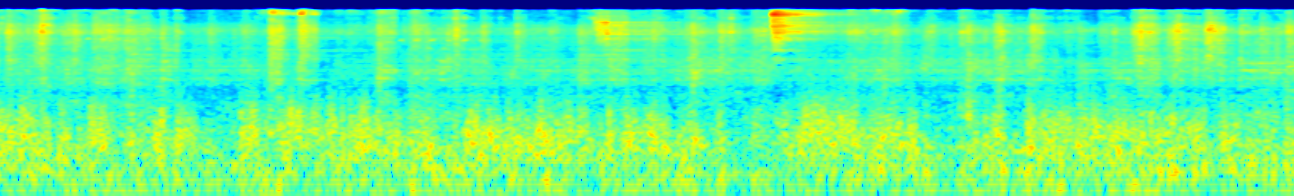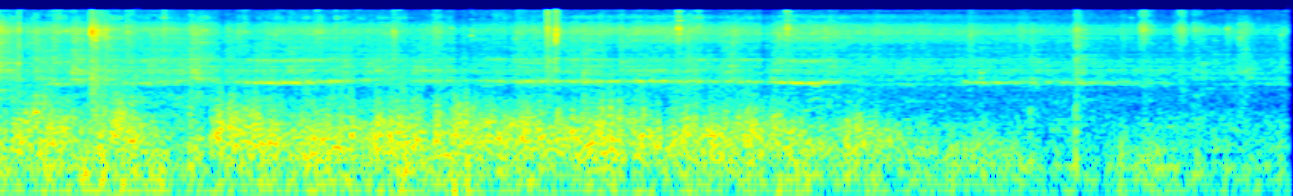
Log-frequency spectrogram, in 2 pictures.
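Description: A passenger train coach running along the track, heard from its window: a steady rumble of wheels on rail with irregular clacks over joints and points. A thin, high wheel squeal comes in about ten seconds in and fades near the end, as the noise eases off.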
